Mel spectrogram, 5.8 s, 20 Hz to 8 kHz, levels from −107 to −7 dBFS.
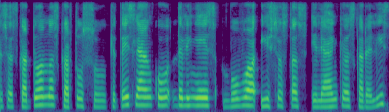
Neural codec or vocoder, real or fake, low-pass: codec, 16 kHz, 4 kbps, FreqCodec, larger model; fake; 7.2 kHz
